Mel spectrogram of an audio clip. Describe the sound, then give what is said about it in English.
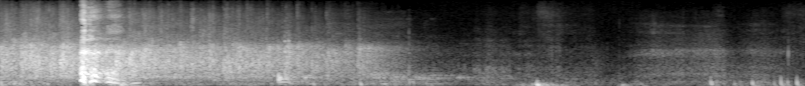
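An audience claps loudly for the actors after a performance, a dense wash of applause that starts strong and gradually thins out over about four seconds, leaving a few scattered claps and light noises afterward. “Let's have a round of applause for our actors.”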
